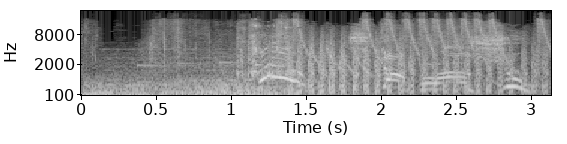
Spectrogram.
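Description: Cartoon gunfire from a Futurama episode bursts out in a rapid, dense clatter of shots and impacts, loud and continuous, mixed with shouting voices and layered effects.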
